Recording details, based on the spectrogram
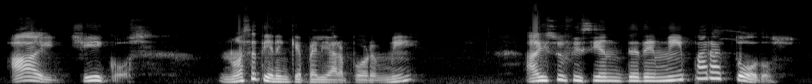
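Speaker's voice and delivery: slow, sultry, seductive, extremely feminine voice. Discussing a book, the speaker quotes Jessica once her muzzle is removed: seductive Jessica voice. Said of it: "lo hace en un tono de voz seductor".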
